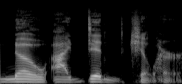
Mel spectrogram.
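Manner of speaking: low, slow, angry, right on the verge of crying. Showing how the actor should answer the Emperor in that scene: low, angry, near tears. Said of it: "in just a low, just mad, but on the verge of crying tone".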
